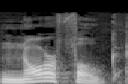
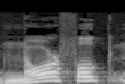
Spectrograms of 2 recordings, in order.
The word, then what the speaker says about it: Norfolk: You say it Norfolk, I think, if you're in Nebraska. Norfolk, Nebraska, watching on YouTube.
